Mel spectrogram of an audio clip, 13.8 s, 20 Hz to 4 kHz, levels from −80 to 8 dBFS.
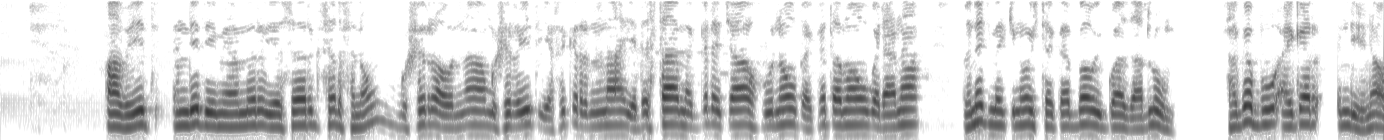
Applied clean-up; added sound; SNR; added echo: none; none; none; none.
